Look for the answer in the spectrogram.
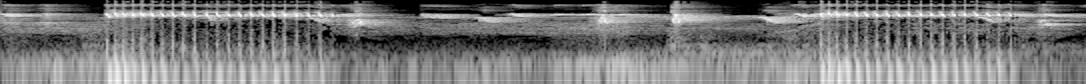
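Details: Sunbird singing actively. Very high, thin, rapid trills about a second long, separated by short sharp high chips and slurred notes. The pattern repeats twice in a few seconds, with no other clear sounds.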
